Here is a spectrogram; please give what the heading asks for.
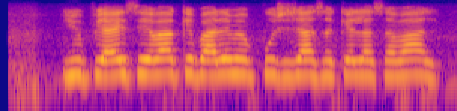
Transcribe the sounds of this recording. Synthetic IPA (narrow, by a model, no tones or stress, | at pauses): juːpijaːiseːʋakebaːɾemẽpuːt͡ʃʰd͡ʒas̬ɐkelasɐʋaːl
